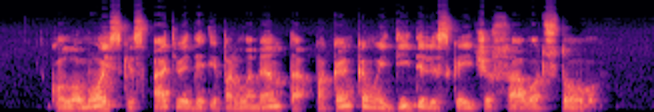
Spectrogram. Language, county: Lithuanian, Utena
